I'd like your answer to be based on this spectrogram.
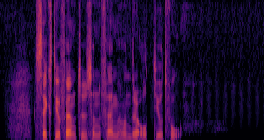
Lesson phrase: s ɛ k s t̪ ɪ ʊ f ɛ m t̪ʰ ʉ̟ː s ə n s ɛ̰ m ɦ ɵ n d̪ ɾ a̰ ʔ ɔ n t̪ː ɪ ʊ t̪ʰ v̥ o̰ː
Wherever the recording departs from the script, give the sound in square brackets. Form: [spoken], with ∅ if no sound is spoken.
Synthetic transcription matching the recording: s ɛ k s t̪ ɪ ʊ f ɛ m t̪ʰ ʉ̟ː s ə n [f] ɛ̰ m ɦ ɵ n d̪ ɾ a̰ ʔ ɔ [∅] t̪ː ɪ ʊ t̪ʰ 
